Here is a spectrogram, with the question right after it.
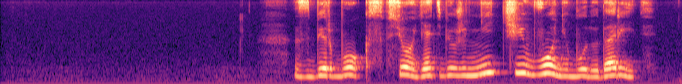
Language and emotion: Russian, angry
